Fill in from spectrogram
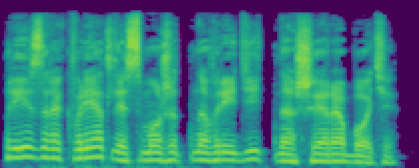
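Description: A man's voice: medium pitch, animated, fairly quick, no room sound, studio quality, pitched above the performer's own voice, lightly acted. A man voicing a sad, tearful painted little girl who whimpers and pleads meekly in a storybook reading. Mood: proud. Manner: whimpering, plaintive. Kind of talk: audiobook character voice.

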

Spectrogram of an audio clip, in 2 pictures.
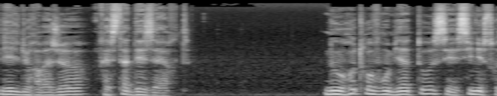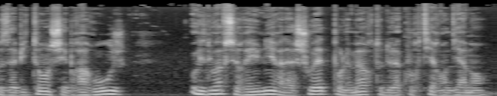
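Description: Narrateur au timbre sombre et voilé. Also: male voice, mid-range voice, slightly rough. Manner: measured, steady storytelling. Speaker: audiobook narrator. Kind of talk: audiobook narration of a classic novel.

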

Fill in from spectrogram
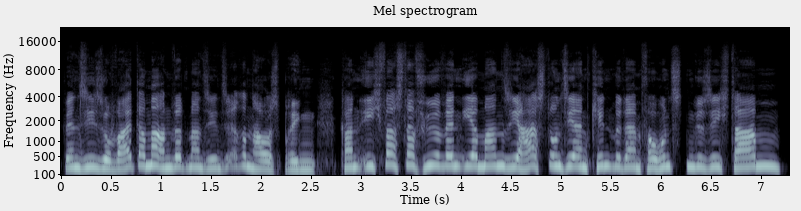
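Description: A man voicing a coarse, mocking neighbor woman who yells back in a brash, sneering way, in an audiobook reading. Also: very high-pitched, fairly even intonation, brisk, few pauses, dry recording, studio quality, pitched above the performer's own voice. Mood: sneering, yelling.

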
